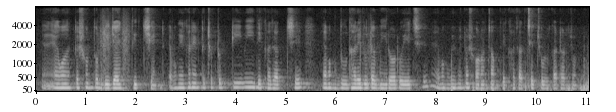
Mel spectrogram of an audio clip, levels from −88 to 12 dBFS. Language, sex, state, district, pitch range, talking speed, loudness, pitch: Bengali, male, West Bengal, Malda, 130-145 Hz, 150 wpm, -20 LUFS, 135 Hz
